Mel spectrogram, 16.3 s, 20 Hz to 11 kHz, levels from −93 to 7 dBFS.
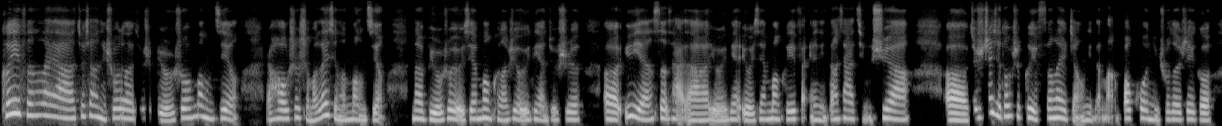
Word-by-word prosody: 可 310 - +3
以 355 +1 +7
分 310 -2 -2
类 295 -2 -1
啊。 240 -3 0
就 280 +5 -5
像 280 -3 -1
你 210 - +1
说 240 +3 -1
的， 225 -2 +1
就 235 - -17
是 235 - -21
比 180 - -2
如 170 +2 +1
说 240 +4 0
梦 260 -6 0
境， 220 -3 -1 0.4
然 185 +3 -4
后 220 0 +2
是 245 +3 -3
什 190 -6 -6
么 175 +3 -1
类 295 +6 +3
型 - - -2
的 90 - -1
梦 95 -1 0
境。 - - -3 0.4
那 220 -1 +2
比 195 -1 0
如 180 0 +5
说 225 +2 +2
有 - - +5
一 - - +3
些 220 +2 0
梦 230 0 +3
可 215 - -7
能 180 0 -2
是 220 - -2
有 210 - +2
一 195 - 0
点 200 - -2
就 95 +1 -5
是， 195 - -3 0.3
呃， 200 -3 +4
寓 285 0 +3
言 205 -4 +2
色 230 +1 0
彩 220 -1 -2
的 - - -1
啊， 180 0 +1
有 85 -2 +2
一 90 - 0
点 100 +1 -1
有 175 - +4
一 170 - +1
些 205 +2 -3
梦 210 0 +1
可 205 -1 -3
以 210 - +3
反 - - -7
映 190 - -2
你 - - -3
当 210 - -2
下 225 -1 -3
的 210 - -2
情 210 +1 -9
绪 235 -1 0
啊。 205 -1 +1 0.5
呃， 180 -2 +6
就 230 - -5
是 240 - -4
这 375 +10 0
些 285 -6 +2
都 280 +1 +1
是 285 -2 -5
可 245 0 +1
以 215 - +4
分 235 +4 -1
类 235 -3 +4
整 200 - -3
理 185 - -2
的 245 +5 -8
嘛。 235 - -4
包 225 - +3
括 225 0 -2
你 200 - -1
说 200 - -7
的 195 -1 -1
这 200 0 -1
个， 185 -1 +1
215 Hz, 330 characters per minute, -22 LUFS, 190-240 Hz, 0.5 s, 以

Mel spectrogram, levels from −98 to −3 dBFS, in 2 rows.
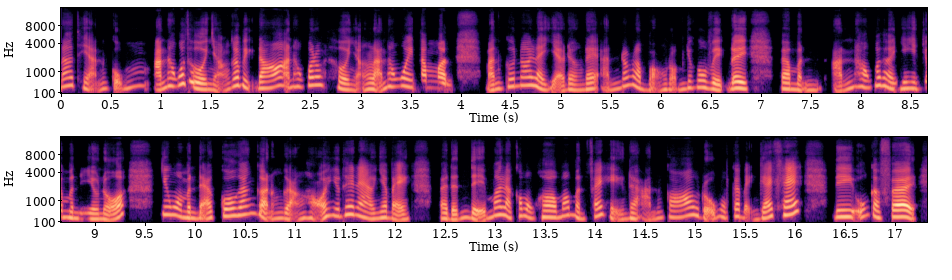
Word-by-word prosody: á 320 +3 0
thì 230 -8 -5
ảnh 215 - -7
cũng 245 +7 -6 0.2
ảnh 190 +8 +2
hông 315 +2 -1
có 395 - +5
thừa 230 - +5
nhận 200 +4 -5
cái 335 - +2
việc 285 -7 -4
đó, 245 +6 +4
ảnh - - -1
hông 295 -1 -6
có 345 - +2
đấu 360 +1 +1
thừa 215 - +3
nhận 190 +1 -5
là 210 - +3
ảnh 225 - -4
hổng 300 +2 -2
quan 295 -3 +1
tâm 270 -1 -2
mình. 225 -3 +3 0.4
Ảnh 185 +5 -2
cứ 300 +5 -3
nói 340 +1 0
là 300 - +3
dạo 195 - -2
đần 190 -2 -3
đây 215 +2 +2
ảnh 210 - -8
rất 325 +8 -4
là 255 - +1
bận 195 -4 -6
rộn - - -5
trong 255 - -5
công 270 -1 +1
việc 200 -4 +1
đi, 235 +1 +6 0.3
và 220 - +4
mình 185 -2 -4
ảnh 235 - -5
hông 275 -3 -2
có 340 - -1
thời 240 -9 0
gian 230 +1 -1
dành 230 - -3
cho 250 - -5
mình 225 -3 0
nhiều 190 -1 -2
nữa. 170 -2 +4 0.4
Nhưng 335 -1 -1
mà 300 - +3
mình 215 -4 0
đã 210 +2 +1
cố 280 +1 +3
gắng 335 +4 0
gạnh 205 - +2
gặng 195 +1 -2
hỏi 220 +5 0
như 285 -2 -4
thế 340 +2 +1
nào 245 -10 +1
nha 225 +4 0
bạn. 160 -5 0 0.3
Và 200 - +1
đỉnh 195 +6 -2
điểm 210 - +1
á 320 - +2
là 300 - +2
có 285 - -4
một 245 -6 -3
hôm 240 -1 +3
á 295 - 0
mình 220 -8 -2
phát 310 +5 +1
hiện 175 +2 -5
là 200 - +1
ảnh 210 +4 -9
có 255 +6 0
rủ - - 0
một 240 -4 -6
cái 270 - 0
bạn 170 - -8
gái 220 +6 +3
khác 335 +9 +4 0.3
đi 250 +1 +3
uống 255 +4 -2
cà 265 -4 +2
phê, 255 -1 +10
240 Hz, 315 wpm, -22 LUFS, 210-290 Hz, 0.4 s, phê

